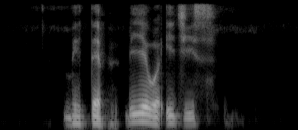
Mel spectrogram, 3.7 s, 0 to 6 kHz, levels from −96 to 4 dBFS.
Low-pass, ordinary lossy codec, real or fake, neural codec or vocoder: 5.4 kHz; MP3, 48 kbps; fake; codec, 24 kHz, 1.2 kbps, DualCodec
